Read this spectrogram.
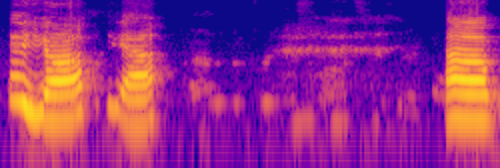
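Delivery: ordinary talk, nothing marked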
